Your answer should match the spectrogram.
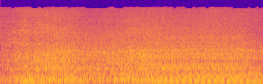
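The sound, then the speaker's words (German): A fishing cutter's engine sputters and chugs, a loud, rough, uneven rumble that briefly falters before settling into a steady running drone, as the blue-and-white boat is started after several attempts in the harbour of Jastania on the Bay of Gdańsk, in calm weather. “Nur Fischkutter Alvin will nicht. Der Motor stottert.”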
